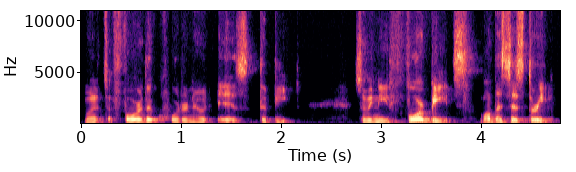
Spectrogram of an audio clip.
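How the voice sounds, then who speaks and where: A man's voice: fairly low pitch, expressive, normal speed, dark tone. A male music teacher giving a recorded online lesson to children, explaining step by step in a playful way.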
